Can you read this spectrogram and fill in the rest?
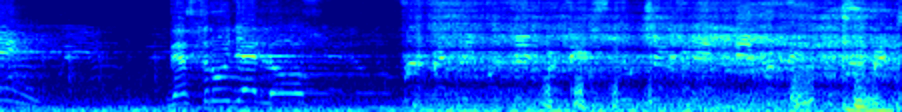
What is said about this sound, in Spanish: y hay que escuchar el gritito de queja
